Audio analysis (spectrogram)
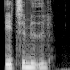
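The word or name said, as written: ÆTSEMIDDEL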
